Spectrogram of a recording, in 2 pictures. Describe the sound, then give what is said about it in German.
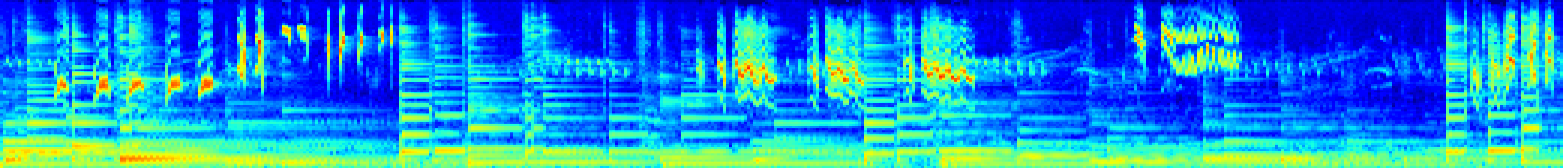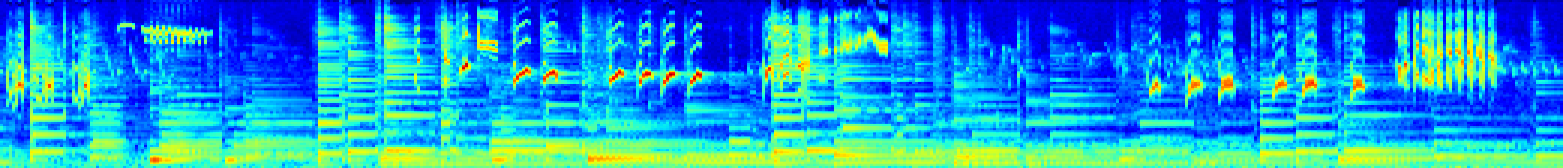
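A song thrush sings in a garden, a varied, phrase-repeating song of bright, whistled notes and trills, clear, over steady low background tones, with brief pauses between phrases. “Das war die Singdrossel.”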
